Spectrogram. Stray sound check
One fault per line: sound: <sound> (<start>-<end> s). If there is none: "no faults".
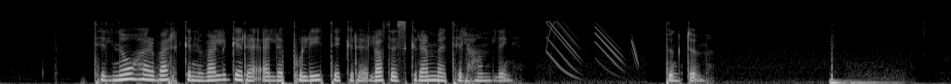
sound: chirp (5.5-6.4 s)
sound: thud (8.3-9.1 s)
